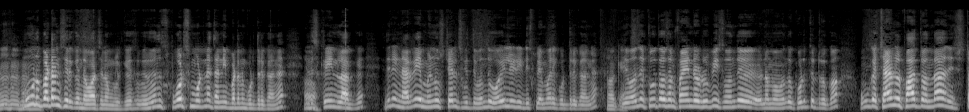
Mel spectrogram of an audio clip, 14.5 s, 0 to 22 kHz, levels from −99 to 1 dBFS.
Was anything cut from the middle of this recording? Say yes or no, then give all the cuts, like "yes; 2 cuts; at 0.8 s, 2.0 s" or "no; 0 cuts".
no; 0 cuts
